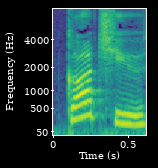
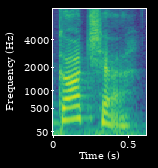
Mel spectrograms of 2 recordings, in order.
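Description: First: The words are pronounced separately and fully. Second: The t and you merge into a 'cha' sound.

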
